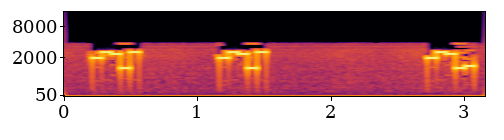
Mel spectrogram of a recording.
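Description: Five-tone selective call (ZVEI), heard as quick runs of five tones, tones of about 70 ms. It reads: 88033 88033 88034
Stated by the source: ZVEI five-tone selective call 89305 received with an SDR, Feuerwehr Orlamünde.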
